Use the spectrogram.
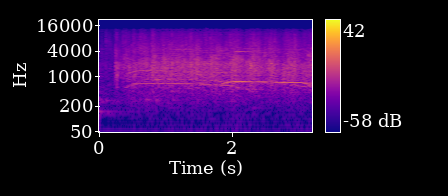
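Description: Sustained applause from a drama audience at a Kannada play, steady and fairly loud throughout, with a faint tonal whine running underneath and no speech.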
